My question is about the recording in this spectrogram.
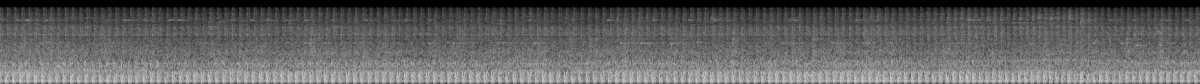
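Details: John Deere 112 round fender tractor with a Kohler K181 single-cylinder and a new carburetor: a steady chug of about 3.5 beats a second that never climbs. The engine won't throttle up before the governor and throttle assembly are adjusted.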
